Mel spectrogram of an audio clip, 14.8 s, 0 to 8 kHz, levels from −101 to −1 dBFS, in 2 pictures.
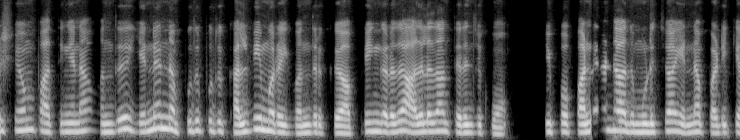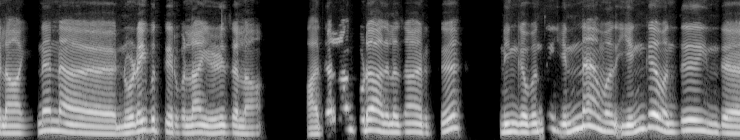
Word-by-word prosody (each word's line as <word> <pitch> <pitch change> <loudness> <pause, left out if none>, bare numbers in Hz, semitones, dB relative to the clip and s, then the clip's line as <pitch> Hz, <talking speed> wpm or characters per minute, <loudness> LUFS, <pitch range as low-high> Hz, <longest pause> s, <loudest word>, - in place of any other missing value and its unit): விஷயம் 210 +2 -3
பாத்தீங்கன்னா 185 +2 -2 0.2
வந்து, 180 +5 0 0.2
என்னென்ன 245 +4 +2
புது 205 +1 -3
புது 200 -1 -5
கல்வி 190 +8 +2
முறை 180 -4 +3 0.2
வந்திருக்கு, 165 0 -1
அப்டிங்கிறத, 185 +4 -1
அதுல 185 +2 +3
தான் 200 -2 -1
தெரிஞ்சுக்குவோம். 165 -4 -2 0.4
இப்போ 185 +1 -5
12 210 +1 +1
முடிச்சா 180 +3 +1
என்ன 170 +3 0 0.2
படிக்கலாம்? 160 -1 -1
என்னென்ன 210 +5 -1 0.6
நுழைவு 200 +8 +3
தேர்வெல்லாம் 165 -1 0
எழுதலாம்? 155 -2 -1 0.5
அதெல்லாம் 215 +10 -4
கூட, 220 - +1
அதுல 180 -1 +2
தான் 185 -1 0
இருக்கு. 170 +6 -4 0.5
நீங்க 180 0 +4
வந்து 200 +7 -3 0.2
என்ன 240 +10 +2 0.2
வ - - +2 0.2
எங்க 240 +9 0 0.2
வந்து 185 +4 -1 0.2
இந்த 170 -2 -2
180 Hz, 140 wpm, -21 LUFS, 165-205 Hz, 0.6 s, நீங்க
